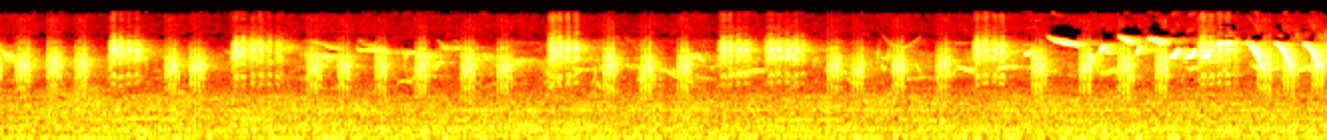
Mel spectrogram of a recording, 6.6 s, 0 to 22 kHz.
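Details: Sedge warbler singing at RSPB Fowlmere in July 2013, early morning under blue sky and sun: a lively, rapid jumble of high chattering notes and quick rattling trills, ending with a run of clear sliding whistles.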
